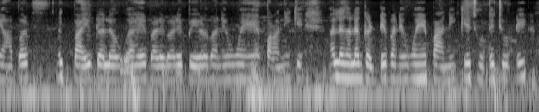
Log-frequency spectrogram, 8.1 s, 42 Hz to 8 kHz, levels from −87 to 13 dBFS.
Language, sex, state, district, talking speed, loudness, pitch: Hindi, female, Bihar, Jamui, 165 wpm, -17 LUFS, 190 Hz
